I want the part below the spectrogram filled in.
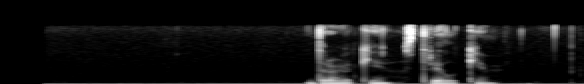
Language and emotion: Russian, neutral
